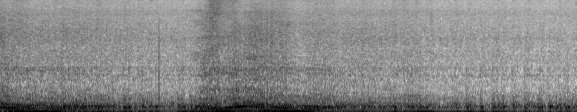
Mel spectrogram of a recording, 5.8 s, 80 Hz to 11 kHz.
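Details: Toyota 2JZ inline-six, newly wired into a car after months of work and freshly started, recorded with multiple microphones; strong low note rising and falling with blips, loud from a short open exhaust with slight pops, running healthy.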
